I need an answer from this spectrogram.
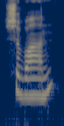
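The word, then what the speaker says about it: Siobhán: Genauso wie ähm, Shaban. Shaban. – Kannst auch gar nicht schreiben quasi. Shaban wird geschrieben Siopan.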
